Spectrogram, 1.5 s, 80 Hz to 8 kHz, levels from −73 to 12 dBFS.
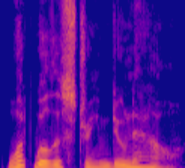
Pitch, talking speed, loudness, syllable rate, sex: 140 Hz, 235 wpm, -17 LUFS, 4.3 syllables/s, male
